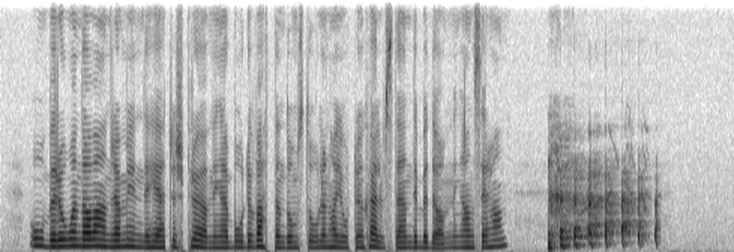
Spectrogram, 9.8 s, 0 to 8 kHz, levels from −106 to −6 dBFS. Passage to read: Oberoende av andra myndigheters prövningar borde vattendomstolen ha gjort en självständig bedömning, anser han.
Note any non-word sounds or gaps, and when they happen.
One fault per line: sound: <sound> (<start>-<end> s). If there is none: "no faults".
sound: laugh (7.3-8.8 s)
